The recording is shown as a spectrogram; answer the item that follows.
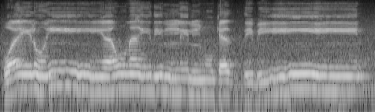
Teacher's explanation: لام کے اوپر تنوین ہے اور آگے یا حروف یرملون میں سے ہے یا، تو یا کے اوپر شد بھی ہے، اس پر غنہ ہوگا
